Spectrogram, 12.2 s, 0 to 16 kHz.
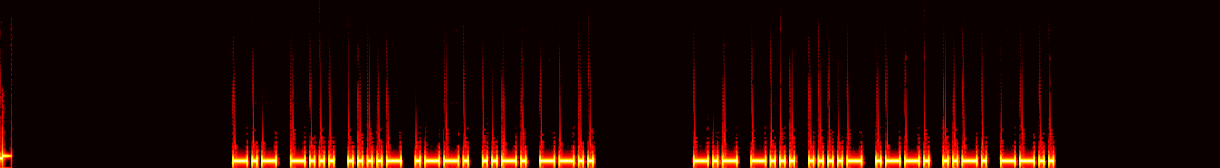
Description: Morse code, heard as a keyed tone, about 25 wpm, 700 Hz. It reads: KB4PFZ KB4PFZ
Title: USA Call Signs - 6 Characters - Repeated 2x - 25wpm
